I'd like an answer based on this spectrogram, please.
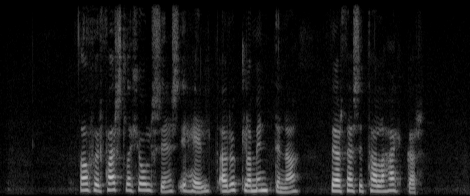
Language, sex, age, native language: Icelandic, female, 40-49, Icelandic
